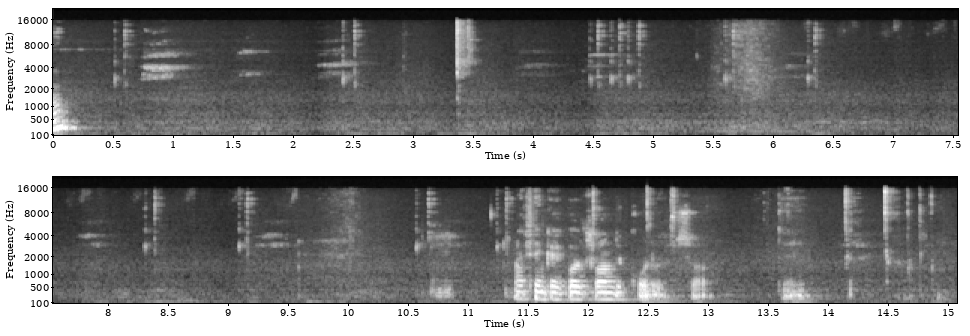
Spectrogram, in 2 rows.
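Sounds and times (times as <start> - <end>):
computer mouse clicks: 0.5 - 0.9, 2.3 - 2.6, 4.5 - 5.0, 5.6 - 6.5, 8.3 - 8.5, 9.1 - 9.4, 13.6 - 15.0.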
